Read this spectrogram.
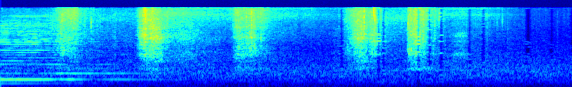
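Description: A brush sweeps across sand in short strokes.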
